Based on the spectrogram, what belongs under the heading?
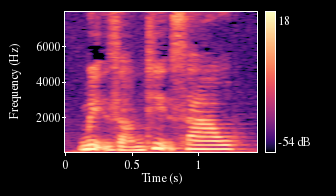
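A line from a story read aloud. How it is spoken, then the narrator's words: Soft chuckling. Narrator (Vietnamese): Mỉm cười Tiêu Viêm khẽ cười nói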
